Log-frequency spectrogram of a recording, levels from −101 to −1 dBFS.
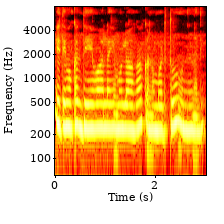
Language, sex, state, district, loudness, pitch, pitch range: Telugu, female, Telangana, Hyderabad, -14 LUFS, 240 Hz, 230-250 Hz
